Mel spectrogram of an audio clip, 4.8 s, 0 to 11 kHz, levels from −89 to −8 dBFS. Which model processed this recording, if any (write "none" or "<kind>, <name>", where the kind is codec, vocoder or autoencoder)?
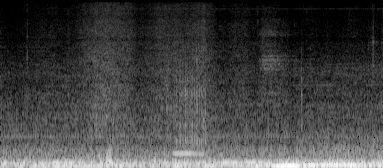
none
